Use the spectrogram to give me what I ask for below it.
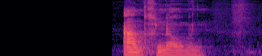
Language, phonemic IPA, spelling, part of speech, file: Dutch, /ˈaŋɣəˌnomə(n)/, aangenomen, conjunction / adjective / verb, Nl-aangenomen.ogg
- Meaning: past participle of aannemen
